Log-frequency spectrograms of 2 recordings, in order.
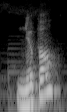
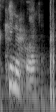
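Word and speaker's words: Knueppel: Is it pronounced Nuppel? K-N-U-E-P-P-E-L? Hi. Hi, good morning. Can you hear me? Yes, ma'am. Hi, it's Kinnickle. Kinnickle, thank you.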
